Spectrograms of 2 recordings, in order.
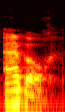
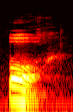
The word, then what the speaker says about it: Avoch: We Sassenachs would call this Avoch. Scotsmen would hold their hands up in horror at that, and they pronounce it Och.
